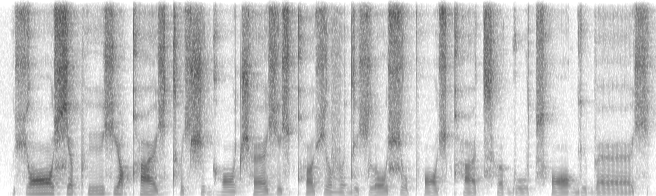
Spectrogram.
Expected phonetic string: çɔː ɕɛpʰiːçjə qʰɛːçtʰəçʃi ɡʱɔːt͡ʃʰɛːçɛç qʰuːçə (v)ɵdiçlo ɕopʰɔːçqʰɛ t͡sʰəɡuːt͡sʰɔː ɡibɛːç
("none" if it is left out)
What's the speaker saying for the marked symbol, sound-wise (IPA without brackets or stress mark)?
v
